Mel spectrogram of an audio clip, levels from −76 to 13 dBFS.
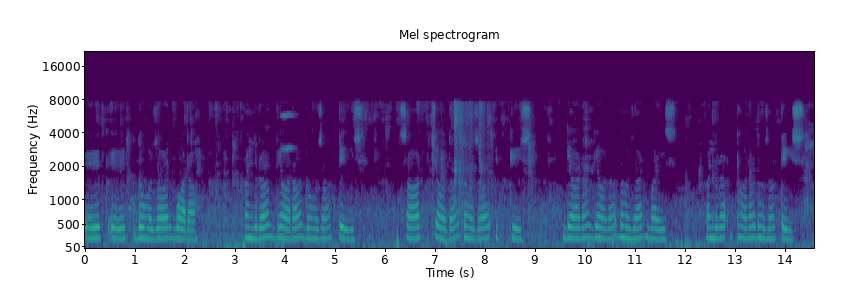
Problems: constant background noise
